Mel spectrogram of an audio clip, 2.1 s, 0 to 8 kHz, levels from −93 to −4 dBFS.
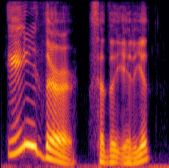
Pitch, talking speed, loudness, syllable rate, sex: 180 Hz, 115 wpm, -17 LUFS, 3.7 syllables/s, male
